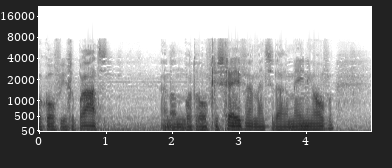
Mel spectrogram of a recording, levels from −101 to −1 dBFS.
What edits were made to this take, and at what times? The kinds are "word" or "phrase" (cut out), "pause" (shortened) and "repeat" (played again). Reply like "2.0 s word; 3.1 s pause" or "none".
2.2 s word; 2.6 s word; 3.2 s word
